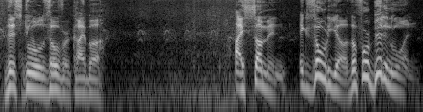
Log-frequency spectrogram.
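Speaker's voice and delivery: Pharaoh Atem voice. Retold or imitated. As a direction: command the duel like an ancient pharaoh. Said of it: "sound like Pharaoh Atem".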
